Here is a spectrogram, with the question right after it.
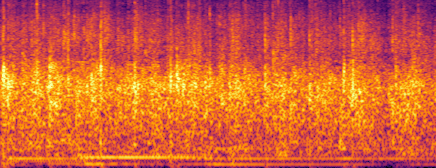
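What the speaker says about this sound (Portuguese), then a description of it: "E vamos aplaudir ao Senhor Jesus por cada vida que está chegando." A church congregation applauds. Sustained, dense clapping continues evenly throughout, filling the hall with a steady wash of sound and no distinct voices on top.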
